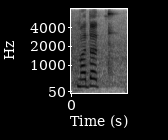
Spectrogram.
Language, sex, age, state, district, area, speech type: Marathi, female, 18-30, Maharashtra, Mumbai Suburban, urban, read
